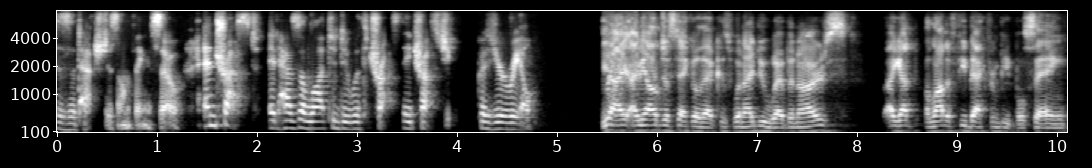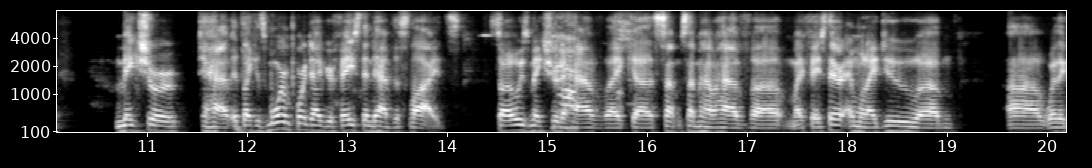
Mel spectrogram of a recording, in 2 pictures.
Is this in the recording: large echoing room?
no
